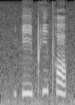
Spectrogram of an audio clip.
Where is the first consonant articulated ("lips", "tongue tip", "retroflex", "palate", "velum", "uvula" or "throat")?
throat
